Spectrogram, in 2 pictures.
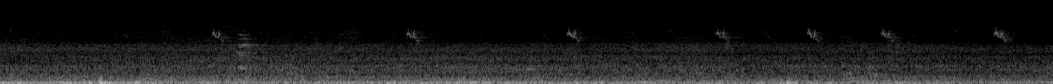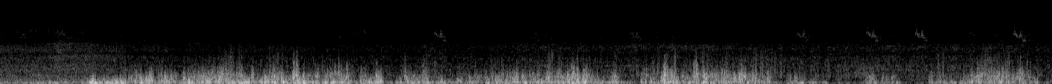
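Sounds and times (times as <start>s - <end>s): bird chirping: 4.0s - 11.0s.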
